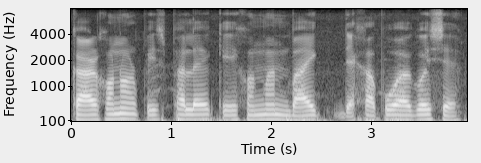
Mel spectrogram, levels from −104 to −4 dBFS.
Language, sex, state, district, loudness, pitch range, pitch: Assamese, male, Assam, Sonitpur, -18 LUFS, 120-130 Hz, 125 Hz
